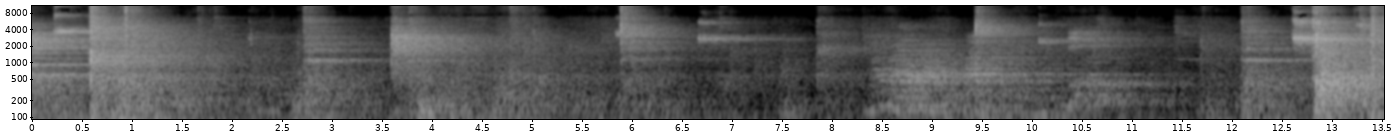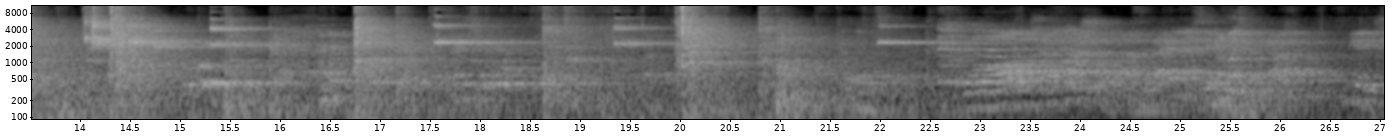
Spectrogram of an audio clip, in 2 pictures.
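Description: Shuttlecocks are hit sharply with rackets, echoing in a large hall.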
